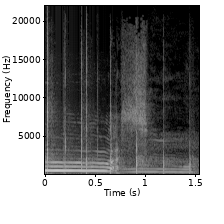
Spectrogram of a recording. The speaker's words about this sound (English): So should we like give him a round of applause? Let's do that.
